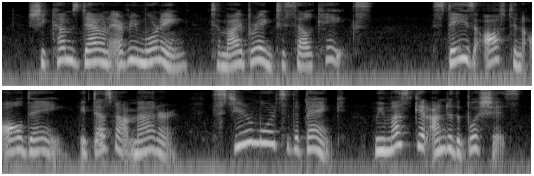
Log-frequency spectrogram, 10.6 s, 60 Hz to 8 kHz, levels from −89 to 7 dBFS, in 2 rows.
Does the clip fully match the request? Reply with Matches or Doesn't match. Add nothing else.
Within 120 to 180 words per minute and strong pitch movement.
Doesn't match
